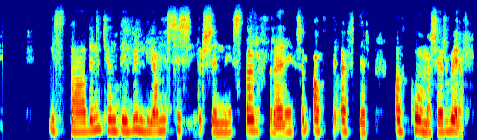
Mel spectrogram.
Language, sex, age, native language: Icelandic, other, 18-19, Icelandic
